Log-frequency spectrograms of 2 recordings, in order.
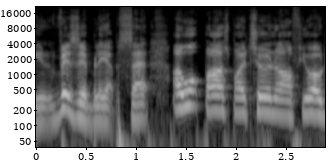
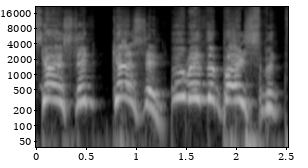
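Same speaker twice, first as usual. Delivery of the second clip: put-on very high-pitched, shrill, squawked old-man shout; 10 semitones higher than usual. Sharing what a rescued grey parrot would call out, imitating a parrot shouting like an old man. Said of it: "would shout in an old man's voice".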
